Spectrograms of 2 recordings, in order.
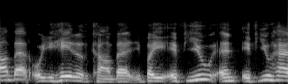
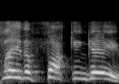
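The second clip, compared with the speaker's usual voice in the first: put-on slow, high-pitched scream stretched word by word; 8 semitones higher than usual. Retelling screaming at the players in the hallway: retelling a scream. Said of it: "I went to the hallway yesterday and I screamed".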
